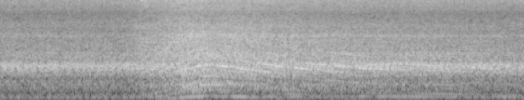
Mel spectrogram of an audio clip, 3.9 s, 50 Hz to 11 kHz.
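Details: 2003 Ford F-150 4.6 L V8, revved through 1,500–2,000 rpm where drive belt squeal previously occurred, after fixing the squeal: engine revs cleanly and settles, even note, no chirp or squeal; normal drive belt.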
